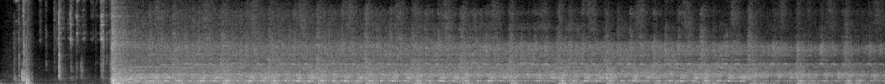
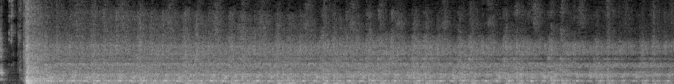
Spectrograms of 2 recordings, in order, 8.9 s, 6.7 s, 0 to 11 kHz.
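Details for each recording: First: 1979 VW Super Beetle air-cooled engine, first crank after over 10 years sitting from a fuel issue, battery fitted: a brief jangle, then even cranking at about two turns a second, not firing; engine turns over freely and healthily. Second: 1979 VW Super Beetle air-cooled engine, sitting over 10 years after a fuel issue, fresh battery, starting fluid sprayed: steady healthy cranking keeping an even rhythm without a catch or pop; cranks but never fires, cause not confirmed.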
